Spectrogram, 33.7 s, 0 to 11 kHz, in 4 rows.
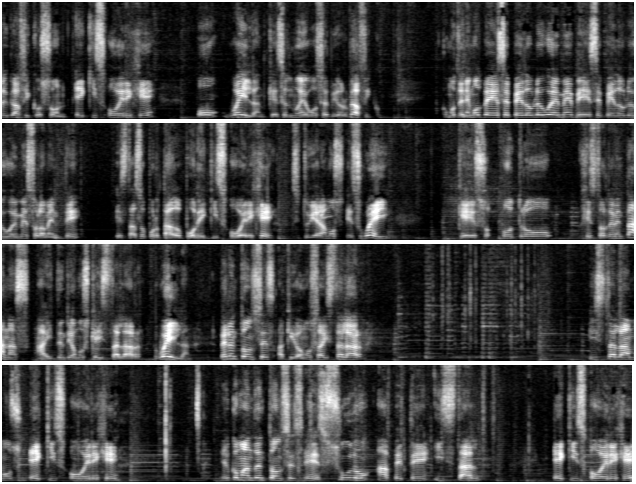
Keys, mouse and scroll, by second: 22.3-26.7 typing, 27.4 Return, 28.6-33.6 typing.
